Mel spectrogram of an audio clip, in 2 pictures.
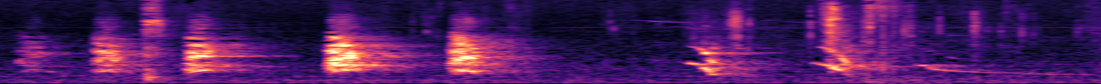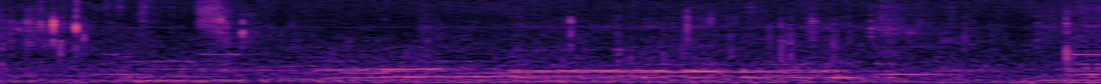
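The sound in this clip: A dog barks outside in a quick, loud series of sharp barks over the first few seconds, then falls quiet as softer, drawn-out whining tones continue beneath a low steady background.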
